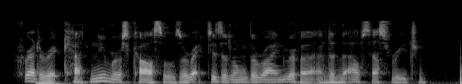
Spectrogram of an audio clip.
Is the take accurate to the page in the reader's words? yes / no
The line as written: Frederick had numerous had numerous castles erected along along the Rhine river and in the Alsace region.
no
